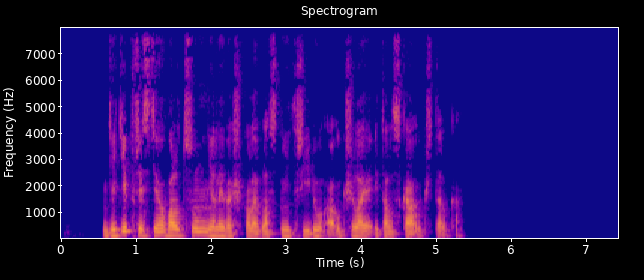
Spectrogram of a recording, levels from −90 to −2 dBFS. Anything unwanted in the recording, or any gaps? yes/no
no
